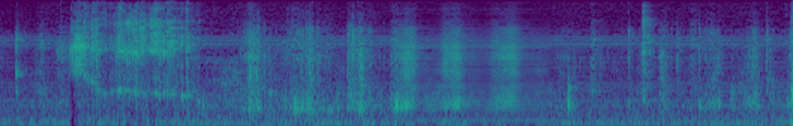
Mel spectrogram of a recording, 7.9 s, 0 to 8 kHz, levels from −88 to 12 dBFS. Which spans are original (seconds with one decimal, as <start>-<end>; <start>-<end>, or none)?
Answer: 0.0-4.0; 5.5-7.9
